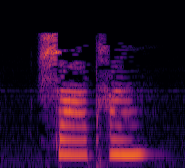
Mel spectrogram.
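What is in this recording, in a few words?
"沙滩", Mandarin Chinese; hsk; chinese-flashcards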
